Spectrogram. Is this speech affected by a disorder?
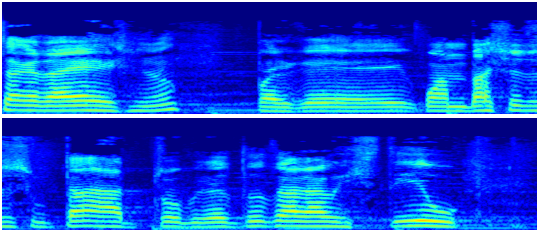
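Yes: spastic quadriplegic cerebral palsy; neurons lost, no control of legs, legs strapped to keep controlled, uses wheelchair, doctor error suspected but unproven; age 18; control of speech retained, good communicative ability.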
